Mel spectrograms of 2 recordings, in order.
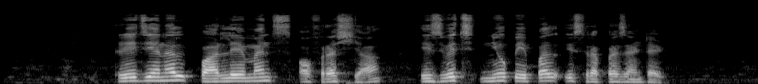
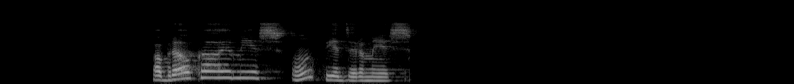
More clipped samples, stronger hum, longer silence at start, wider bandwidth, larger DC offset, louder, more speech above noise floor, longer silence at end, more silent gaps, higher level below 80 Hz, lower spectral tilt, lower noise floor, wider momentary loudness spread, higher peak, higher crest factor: neither; neither; second, 1.2 s vs 1.55 s; first, 11.5 kHz vs 7.4 kHz; neither; first, -20 LUFS vs -33 LUFS; second, 42 dB vs over 58 dB; second, 0.95 s vs 3.85 s; neither; first, -56 dBFS vs -82 dBFS; first, -5.5 dB/octave vs -4 dB/octave; second, -61 dBFS vs under -90 dBFS; first, 10 LU vs 7 LU; first, -4 dBFS vs -16 dBFS; about the same, 18 dB vs 22 dB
